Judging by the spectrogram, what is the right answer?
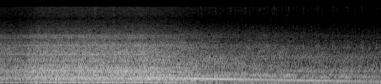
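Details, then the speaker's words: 2005 Chevrolet Astra overheating, fans only kicking in near 220 °F: one fan in second speed loud while the other spins very slowly, pitch sliding down; fan relay failure found; slow cooling fan. "se escucha un sonido bastante fuerte y bueno ha comenzado a descender la temperatura debería de estar funcionando el otro ventilador pero este gira muy muy despacio casi no se nota"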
